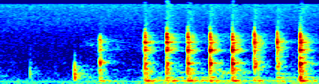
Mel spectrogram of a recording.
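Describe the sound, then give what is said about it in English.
Knocking on a door: a few soft, hesitant taps lead into a steady run of quick, evenly spaced knocks. All are fairly faint and sharp. “I better go up and knock on the door.”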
